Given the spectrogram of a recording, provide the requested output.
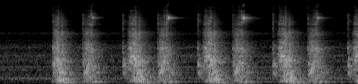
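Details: AutoPulse mechanical CPR device demonstration: even whirring band cinch strokes about 80 per minute with no stumbles, compressions cycling normally.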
